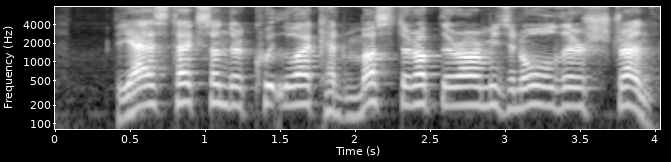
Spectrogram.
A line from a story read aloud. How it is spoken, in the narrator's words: breathlessly reported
